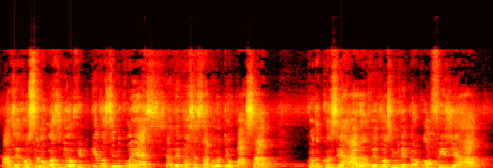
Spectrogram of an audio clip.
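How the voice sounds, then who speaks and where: A man's voice: extremely high pitch, lively intonation, very fast, a bit bright, roomy sound, soft background music. A man from Minas Gerais, a missionary preacher, telling a testimony in a sermon, acting out the dialogue of his story and exhorting the congregation. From Minas Gerais, Brazil.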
